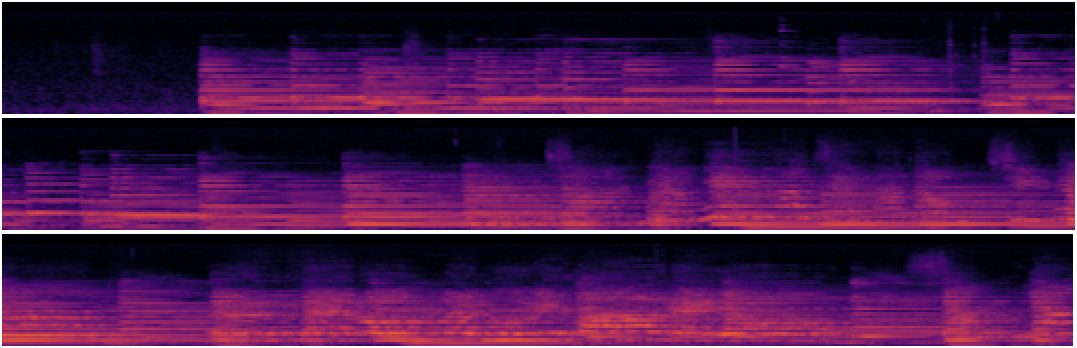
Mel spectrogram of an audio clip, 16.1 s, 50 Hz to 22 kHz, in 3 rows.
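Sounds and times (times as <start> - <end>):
grand piano playing: 1.0 - 16.0
mixed choir singing: 7.6 - 16.0.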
